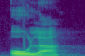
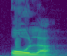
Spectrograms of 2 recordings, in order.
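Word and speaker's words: hola: with the letter H however the H is silent it is Ola hombre hombre okay very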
